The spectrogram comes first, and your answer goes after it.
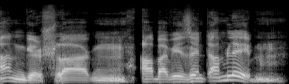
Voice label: defeat, de; Cookie Run

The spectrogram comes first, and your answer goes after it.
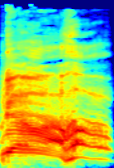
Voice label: hit, de

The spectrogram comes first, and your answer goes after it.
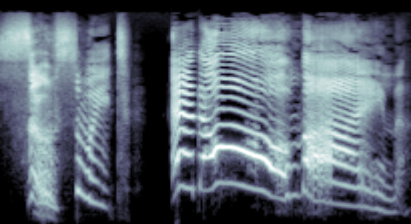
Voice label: level up, en

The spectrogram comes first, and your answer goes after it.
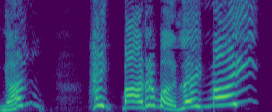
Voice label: level up, th; Cookie Run

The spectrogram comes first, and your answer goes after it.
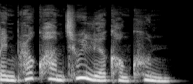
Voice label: level up, th; Cookie Run

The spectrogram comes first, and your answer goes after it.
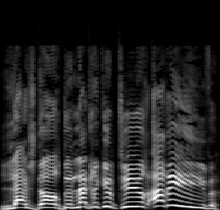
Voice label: levelup, fr; Cookie Run

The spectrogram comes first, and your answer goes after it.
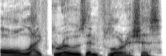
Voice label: levelup, en; Cookie Run

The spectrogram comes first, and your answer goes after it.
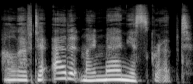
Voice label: defeat, en; Cookie Run

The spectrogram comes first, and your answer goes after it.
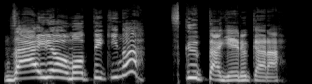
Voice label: level up, ja; cookie run

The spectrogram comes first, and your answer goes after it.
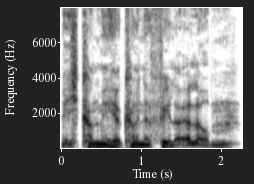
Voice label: loading, de; cookierun

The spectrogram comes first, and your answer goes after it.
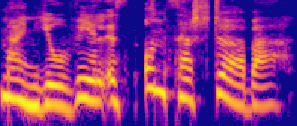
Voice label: level up, de

